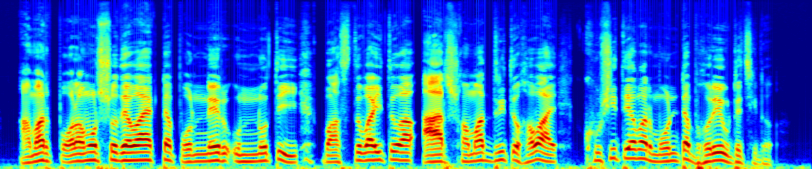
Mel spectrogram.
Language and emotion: Bengali, happy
